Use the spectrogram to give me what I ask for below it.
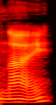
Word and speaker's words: Nighy: Bill Nighy well apparently that's how you pronounce it uh, one of the greatest yes.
